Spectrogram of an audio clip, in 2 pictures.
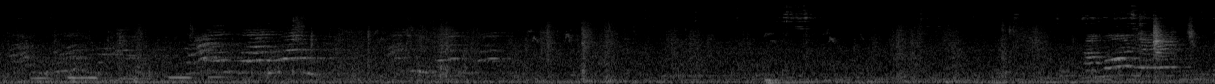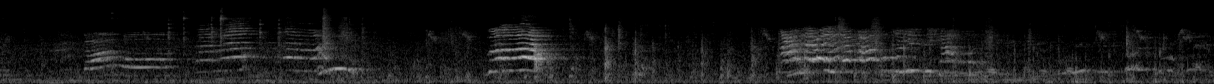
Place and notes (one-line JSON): {"title": "Wollankstraße, Berlin, Deutschland - Wollankstraße, Berlin - in front of a supermarket, shopping trolleys, customers", "date": "2012-10-13 12:26:00", "description": "Wollankstraße, Berlin - in front of a supermarket, shopping trolleys, customers. The supermarket is attracting many inhabitants of Soldiner Kiez. Sometimes they stop for a chat.\n[I used the Hi-MD-recorder Sony MZ-NH900 with external microphone Beyerdynamic MCE 82]\nWollankstraße, Berlin - Vor dem Supermarkt, Einkaufswägen, Kunden. Der Supermarkt zieht viele Einwohner aus der Umgegend an. Manchmal ist sogar Zeit für einen kurzen Schwatz.\n[Aufgenommen mit Hi-MD-recorder Sony MZ-NH900 und externem Mikrophon Beyerdynamic MCE 82]", "latitude": "52.56", "longitude": "13.39", "altitude": "48", "timezone": "Europe/Berlin"}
